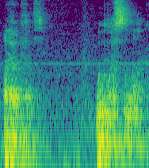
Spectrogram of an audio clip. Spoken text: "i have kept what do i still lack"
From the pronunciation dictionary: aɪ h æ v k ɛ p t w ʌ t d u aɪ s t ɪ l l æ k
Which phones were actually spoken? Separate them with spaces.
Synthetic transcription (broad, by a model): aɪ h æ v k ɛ t w ʌ t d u aɪ s t ɪ l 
